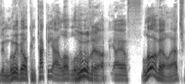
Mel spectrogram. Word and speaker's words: Louisville: from Spectrum news in Louisville Kentucky I love Louisville I have Louisville that's right that's the proper way to pronounce it in indeed and got some friends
